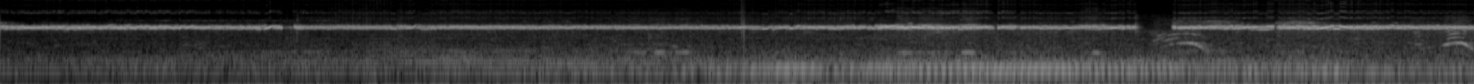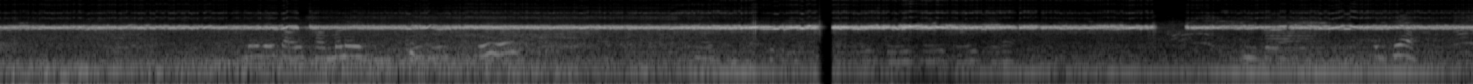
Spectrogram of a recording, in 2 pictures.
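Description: A continuous shrill, high-pitched warbling whine that cuts out briefly three times, with faint voices underneath.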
